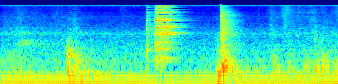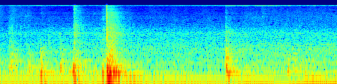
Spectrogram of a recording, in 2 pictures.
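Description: Kitchen dishes and utensils being handled: several separate clinks and knocks, the loudest about one and a half, two and four and a half seconds in, over a steady low hum.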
